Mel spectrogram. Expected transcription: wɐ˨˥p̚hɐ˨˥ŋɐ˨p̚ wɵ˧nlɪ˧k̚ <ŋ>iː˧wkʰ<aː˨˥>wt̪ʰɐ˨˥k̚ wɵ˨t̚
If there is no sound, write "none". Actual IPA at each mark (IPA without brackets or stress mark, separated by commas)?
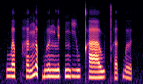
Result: ŋ, aː˨˧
